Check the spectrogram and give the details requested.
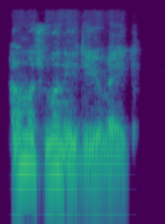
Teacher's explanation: with information questions, as you well know, the intonation actually drops.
